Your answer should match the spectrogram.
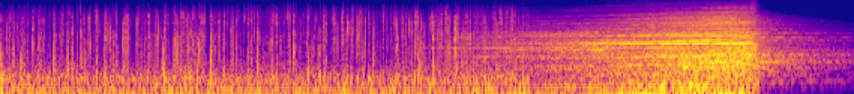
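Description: Intro sound effects for a flaming logo: a dense crackling of fire, then a rising swell that grows louder and cuts off abruptly about a second before the end, leaving a fading tail.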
